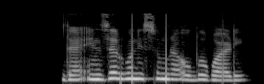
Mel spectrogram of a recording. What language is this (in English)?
Pashto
